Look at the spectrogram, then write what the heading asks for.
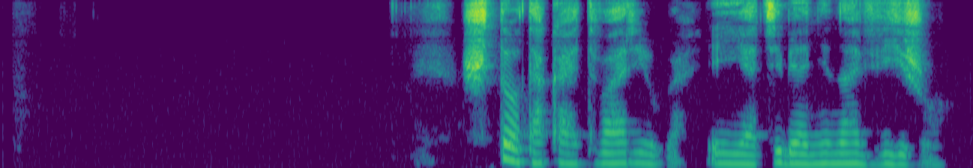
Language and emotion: Russian, angry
